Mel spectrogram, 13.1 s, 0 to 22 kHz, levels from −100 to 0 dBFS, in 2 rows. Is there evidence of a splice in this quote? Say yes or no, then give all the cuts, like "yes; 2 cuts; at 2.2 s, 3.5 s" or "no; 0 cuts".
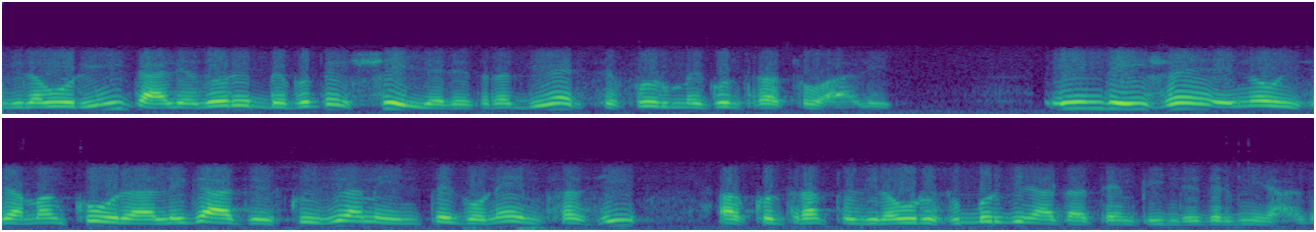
no; 0 cuts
